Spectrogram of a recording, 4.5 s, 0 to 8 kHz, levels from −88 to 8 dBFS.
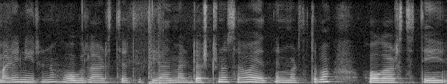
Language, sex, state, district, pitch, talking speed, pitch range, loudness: Kannada, female, Karnataka, Belgaum, 190 Hz, 105 wpm, 185-210 Hz, -18 LUFS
